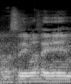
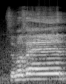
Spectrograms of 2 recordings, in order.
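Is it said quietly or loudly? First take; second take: quietly; loudly. First: It is said in a small, quiet voice. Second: It is said in a big, loud voice.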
